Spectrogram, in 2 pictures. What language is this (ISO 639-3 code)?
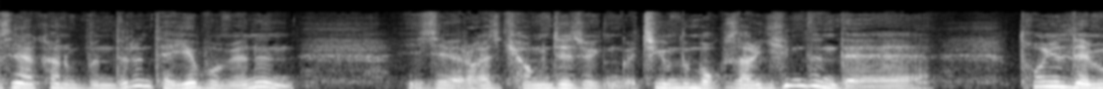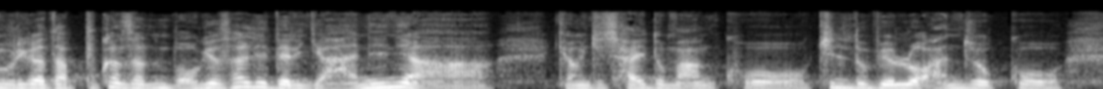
kor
